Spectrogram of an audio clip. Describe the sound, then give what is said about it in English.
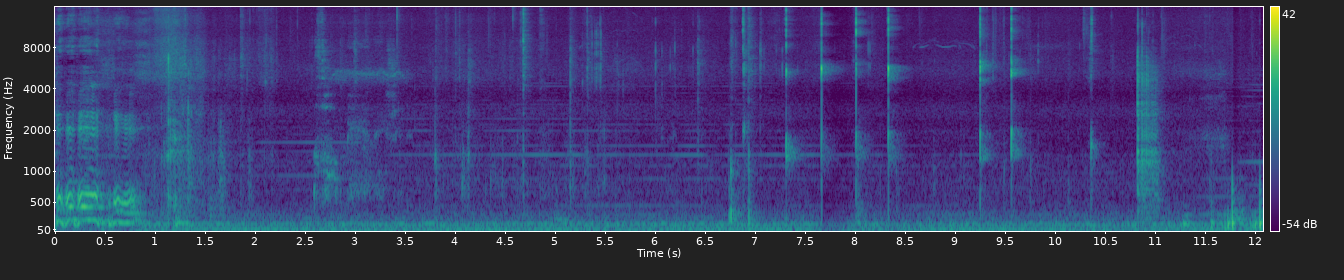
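A series of sharp tongue clicks, like coaxing a horse, comes in quick irregular bursts over a low background murmur, distinct, with a few louder pops near the end. “Making those noises. Do you have a tongue?”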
